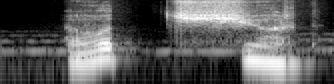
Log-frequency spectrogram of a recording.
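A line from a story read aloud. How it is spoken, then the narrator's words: Quiet curse. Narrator (Russian): тихо выругалась Танька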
